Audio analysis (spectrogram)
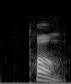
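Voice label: "teng", Chinese, fourth tone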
